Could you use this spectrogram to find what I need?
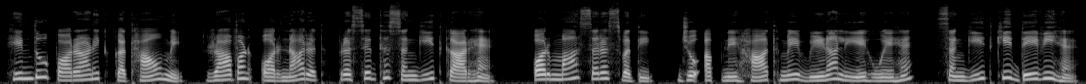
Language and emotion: Hindi, neutral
